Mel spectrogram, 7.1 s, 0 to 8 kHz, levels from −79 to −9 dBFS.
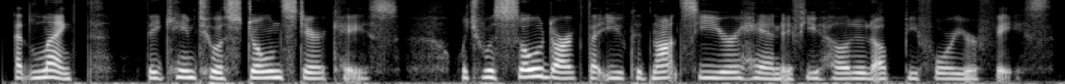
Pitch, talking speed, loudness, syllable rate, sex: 210 Hz, 230 wpm, -18 LUFS, 5.1 syllables/s, female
